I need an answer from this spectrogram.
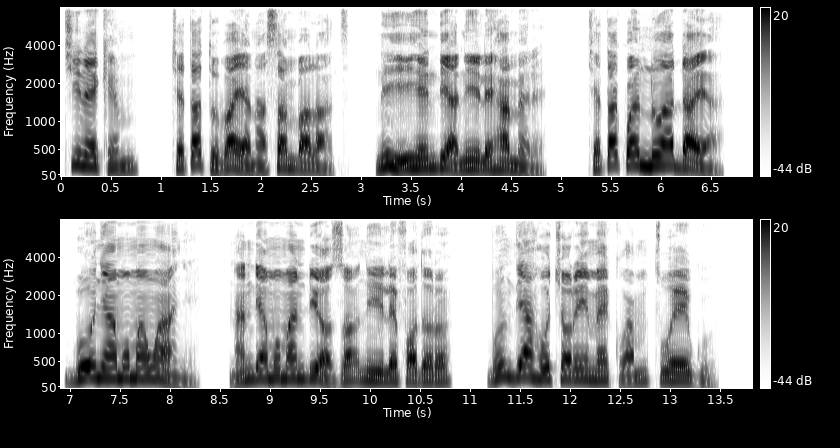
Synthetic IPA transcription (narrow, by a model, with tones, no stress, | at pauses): t͡ʃi˦ne˦kḛ˨m̩˦ | t͡ʃe˨ta˦tʊ˨ba˦ja˨na˨sa˦m̩˦ba˦la̰˨t | ni˦ɦi˨i˦ɦe˦n̩˦dɪ˦ja˨niː˦le˦ɦa˦mḛ˨ɾḛ˨ | t͡ʃe˨ta˦kʷa˦n̩˦no˦a˦da˦ja̰˨ | bu˦o˦ɲe˦a˦mʊ˦ma˦ŋʷaː˦˨ɲɪ̰˨ | na˨n̩˦dɪ˦a˦mʊ˦ma˦n̩˦dɪ˦ɔ˨zɔ˦niː˦le˦fɔ˦dʊ˦ɾʊ˦ | bʊ˨n̩˦dɪ˦a˦ɦʊ˦t͡ʃɔ˦ɾi˦me˦kʊ˨a˨m̩˦tʊ˦e˦ɡʷṵ˨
